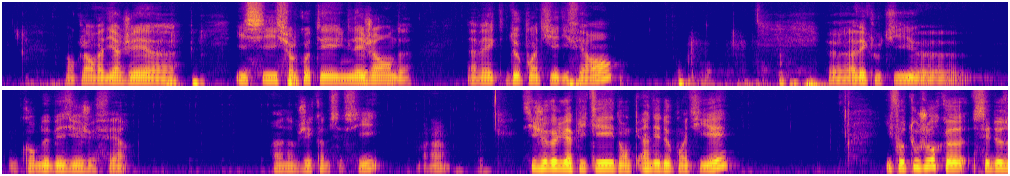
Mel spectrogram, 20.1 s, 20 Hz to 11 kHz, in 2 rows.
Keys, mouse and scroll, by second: 0.2 F1, 0.4 click, 0.9 click, 1.6 Delete, 1.9 KP_Subtract, 2.9 KP_Subtract, 3.5 click, 4.5 click, 4.9 click, 5.6 KP_Subtract, 6.7 click, 7.4 Delete, 8.7 click, 10.3 click, 10.6 click, 11.0 click, 11.3 click, 11.9 click, 12.2 click, 12.6 click, 13.7 click, 14.1 click, 17.5 click, 18.2 click, 18.9 click.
